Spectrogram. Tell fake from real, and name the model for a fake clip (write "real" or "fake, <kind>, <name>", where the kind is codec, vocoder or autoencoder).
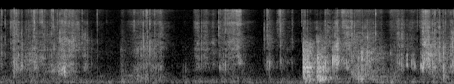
real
